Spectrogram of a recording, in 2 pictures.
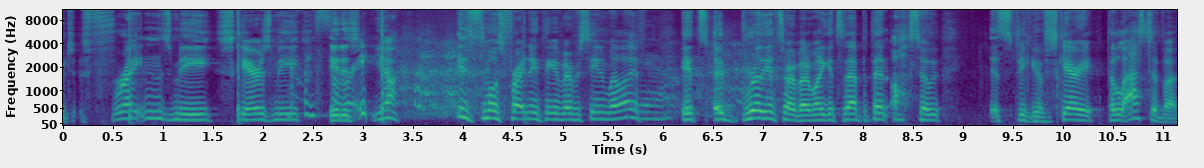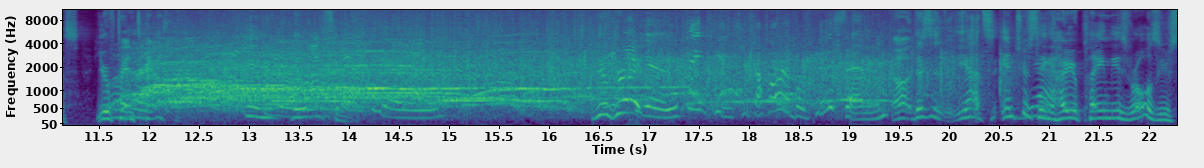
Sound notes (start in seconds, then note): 12.2 cheers and applause; 15.1 cheers and applause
